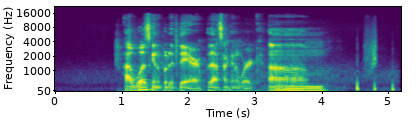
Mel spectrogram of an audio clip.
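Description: A man speaks calmly into a close microphone.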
